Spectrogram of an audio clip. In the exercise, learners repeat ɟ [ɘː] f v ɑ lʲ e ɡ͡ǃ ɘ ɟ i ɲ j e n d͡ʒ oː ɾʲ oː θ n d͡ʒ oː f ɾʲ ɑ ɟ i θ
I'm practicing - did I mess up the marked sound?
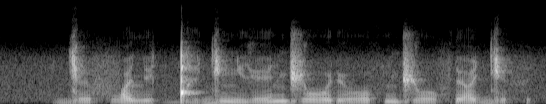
no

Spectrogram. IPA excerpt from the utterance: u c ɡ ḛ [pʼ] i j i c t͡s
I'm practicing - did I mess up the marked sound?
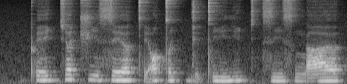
yes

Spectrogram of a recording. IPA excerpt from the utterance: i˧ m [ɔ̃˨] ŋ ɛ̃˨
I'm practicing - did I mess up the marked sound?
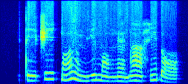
no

